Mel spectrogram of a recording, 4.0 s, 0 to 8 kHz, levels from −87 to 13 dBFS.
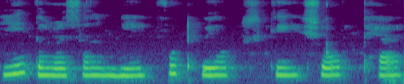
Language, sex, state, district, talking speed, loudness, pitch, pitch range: Hindi, female, Punjab, Fazilka, 90 wpm, -16 LUFS, 225 Hz, 220-235 Hz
